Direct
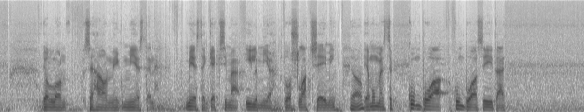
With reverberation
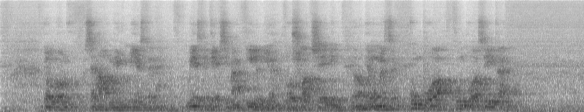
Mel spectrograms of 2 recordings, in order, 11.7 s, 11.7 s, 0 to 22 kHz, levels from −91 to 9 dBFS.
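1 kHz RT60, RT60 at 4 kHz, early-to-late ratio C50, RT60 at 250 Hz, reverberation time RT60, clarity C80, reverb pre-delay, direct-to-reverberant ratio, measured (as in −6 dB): 1.7 s, 0.95 s, −2.0 dB, 2.0 s, 1.7 s, 1.0 dB, 3 ms, −16.0 dB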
